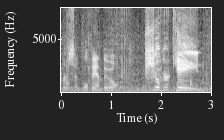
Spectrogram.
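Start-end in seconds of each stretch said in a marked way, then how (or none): 1.7-2.9 high, drawn-out gleeful call; delighted high-pitched whoop; excited cheer. Real, not acted. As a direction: cheer it, stretching the words high. Cheering the working farm.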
